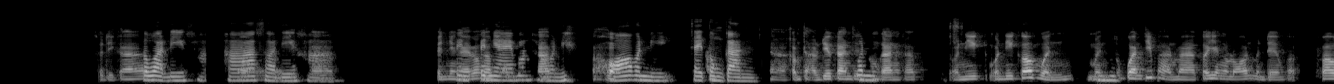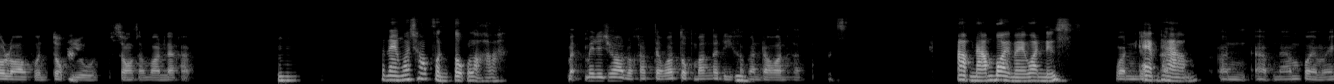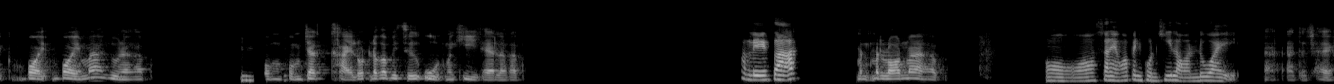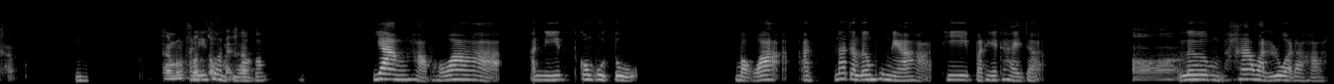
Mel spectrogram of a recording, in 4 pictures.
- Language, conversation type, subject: Thai, unstructured, ทำไมคนถึงชอบติดตามดราม่าของดาราในโลกออนไลน์?
- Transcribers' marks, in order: other background noise; tapping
